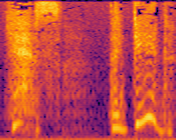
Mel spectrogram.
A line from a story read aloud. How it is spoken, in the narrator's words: Midge gasped, realizing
